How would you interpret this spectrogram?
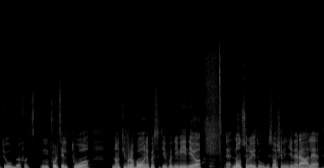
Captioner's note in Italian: sbuffare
